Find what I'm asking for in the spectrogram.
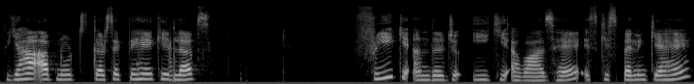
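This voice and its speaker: A woman teaching English pronunciation step by step, in a measured, methodical way that pauses to correct herself. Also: on the high side, fairly even intonation, a bit bright, no echo. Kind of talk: explanatory lesson on phonetics.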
